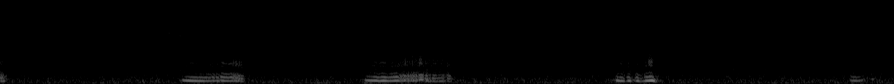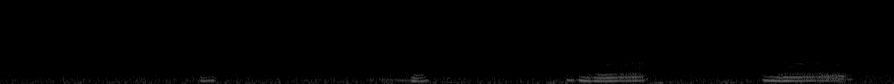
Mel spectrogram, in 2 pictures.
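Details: Cat snoring in its sleep: a run of soft, low, uneven snorts and breaths, some short and some longer, at irregular gaps of about two seconds, quieter toward the middle.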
